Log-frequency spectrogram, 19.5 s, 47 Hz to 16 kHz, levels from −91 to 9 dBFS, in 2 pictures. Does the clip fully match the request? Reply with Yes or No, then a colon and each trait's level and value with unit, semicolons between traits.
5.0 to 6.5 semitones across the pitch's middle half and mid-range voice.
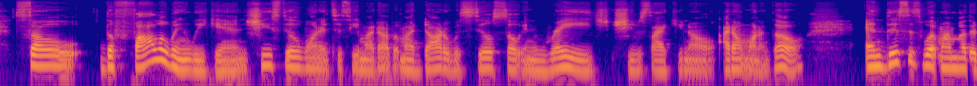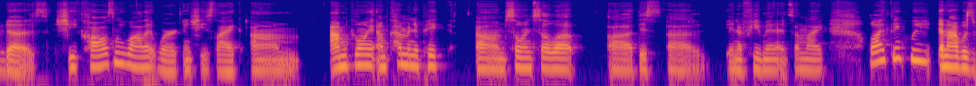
Yes: wide, 5.5 semitones; medium, 160 Hz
